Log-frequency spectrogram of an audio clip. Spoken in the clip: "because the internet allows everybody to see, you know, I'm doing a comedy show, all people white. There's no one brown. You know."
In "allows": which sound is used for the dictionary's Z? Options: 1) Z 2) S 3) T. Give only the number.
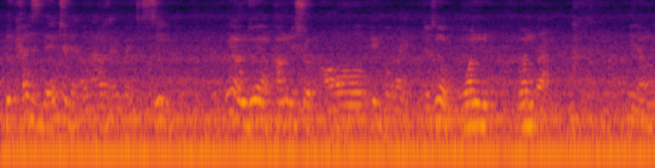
1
